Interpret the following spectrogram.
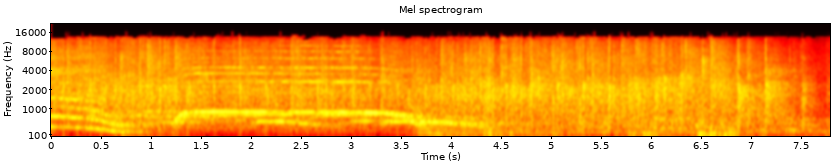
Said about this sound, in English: I want you to put a big hand clap together for Trustee Ed Myers.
